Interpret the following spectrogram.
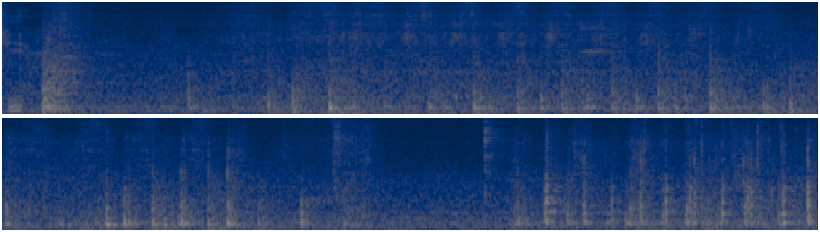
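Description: Batter being mixed by hand in a stainless steel bowl: a utensil scrapes and rubs against the metal in quick, irregular strokes.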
